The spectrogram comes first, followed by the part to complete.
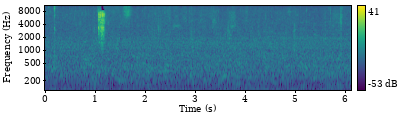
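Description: Waterside outdoor ambience: a steady low rumble throughout, with a single sharp clack about a second in.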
